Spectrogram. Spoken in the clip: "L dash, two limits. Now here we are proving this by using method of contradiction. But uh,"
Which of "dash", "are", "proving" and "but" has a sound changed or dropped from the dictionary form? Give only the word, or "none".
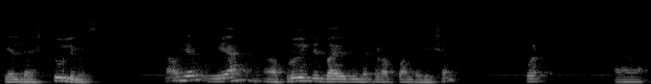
dash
